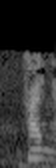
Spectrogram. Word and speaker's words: hạnh: Hạnh ở đây tức là gọi là hành. Chữ hành nguyên đó, chữ Hán là chữ hành, nhưng đọc là gì? Là hạnh.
